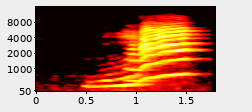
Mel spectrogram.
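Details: Talking pet parrot repeating "mummy", here one drawn-out voiced sound that starts low and nasal and then climbs into a bright, strained, harmonic tone lasting over a second.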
